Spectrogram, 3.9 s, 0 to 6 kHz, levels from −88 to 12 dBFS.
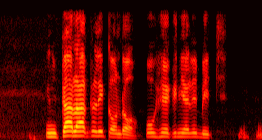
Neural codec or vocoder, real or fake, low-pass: codec, 16 kHz, 8 kbps, FunCodec, trained on LibriTTS, 25 frames a second; fake; 5.4 kHz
